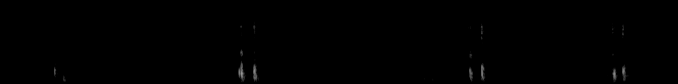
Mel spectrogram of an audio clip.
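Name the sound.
computer mouse clicks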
